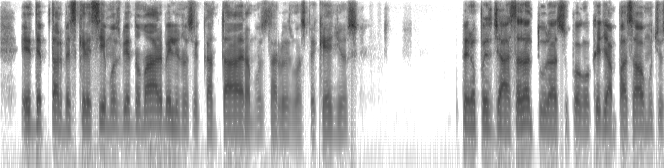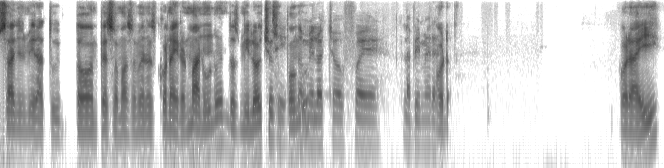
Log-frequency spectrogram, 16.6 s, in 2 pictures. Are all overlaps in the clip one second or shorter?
Yes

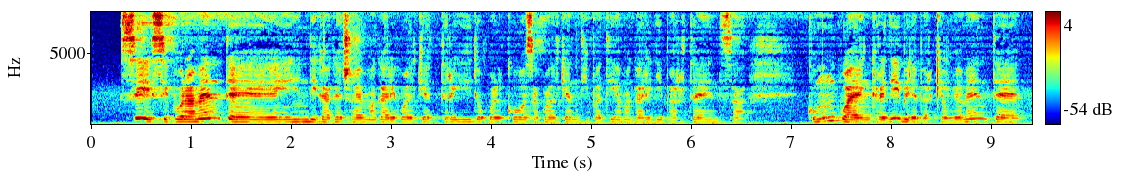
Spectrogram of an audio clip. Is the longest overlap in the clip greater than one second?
No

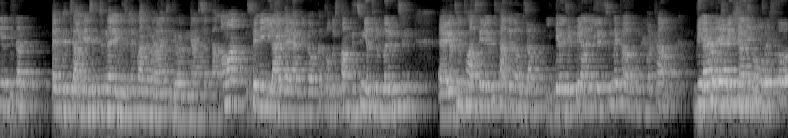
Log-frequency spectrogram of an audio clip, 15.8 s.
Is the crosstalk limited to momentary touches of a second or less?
No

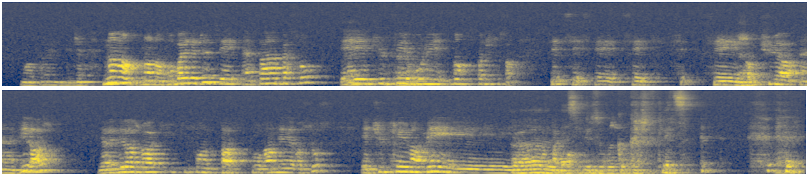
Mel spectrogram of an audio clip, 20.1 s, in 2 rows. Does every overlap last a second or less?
No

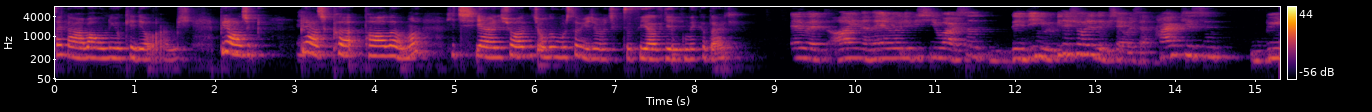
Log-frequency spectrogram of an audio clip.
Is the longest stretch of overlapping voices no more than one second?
Yes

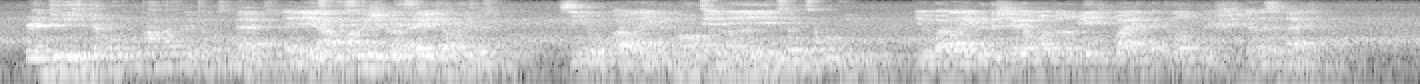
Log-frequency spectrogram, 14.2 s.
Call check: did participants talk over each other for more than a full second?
Yes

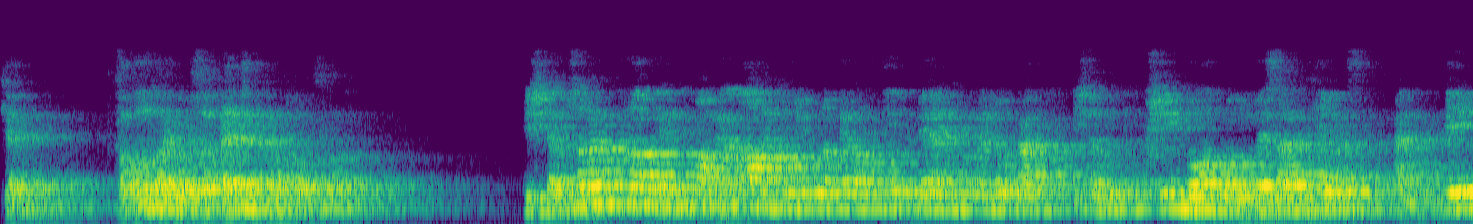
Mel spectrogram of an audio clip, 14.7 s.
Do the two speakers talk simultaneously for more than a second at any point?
No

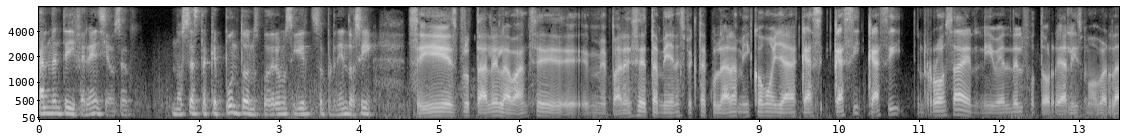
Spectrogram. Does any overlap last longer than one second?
No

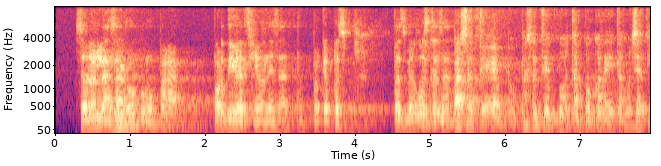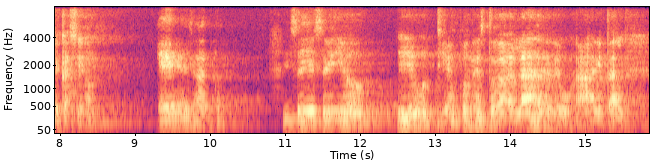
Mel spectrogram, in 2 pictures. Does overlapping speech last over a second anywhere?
No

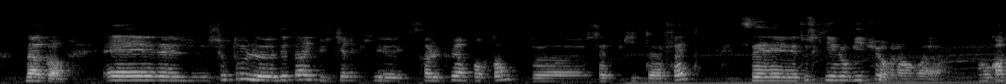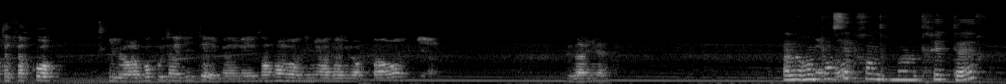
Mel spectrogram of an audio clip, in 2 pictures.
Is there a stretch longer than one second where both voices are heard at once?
No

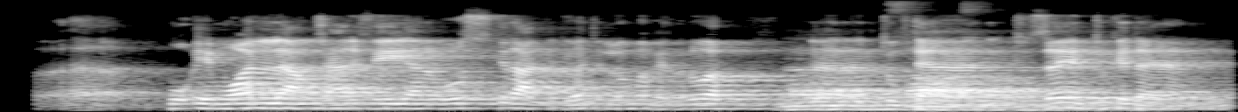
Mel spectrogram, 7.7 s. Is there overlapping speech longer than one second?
Yes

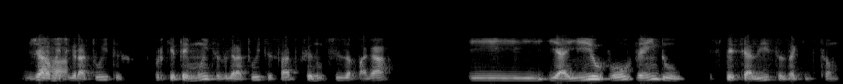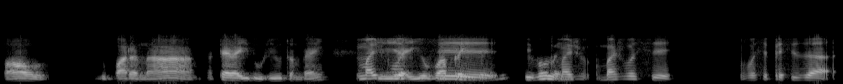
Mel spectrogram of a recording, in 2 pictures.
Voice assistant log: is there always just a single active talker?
No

